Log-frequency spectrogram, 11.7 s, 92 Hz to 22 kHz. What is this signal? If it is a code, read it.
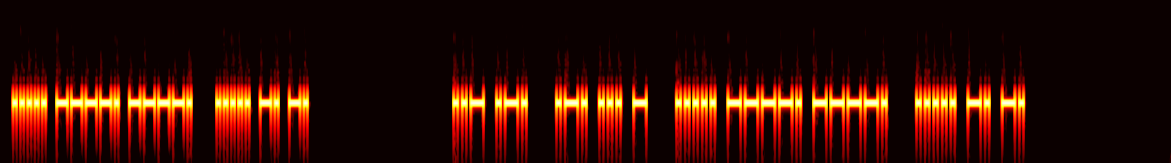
Morse code, heard as a keyed tone, about 34 wpm, 700 Hz. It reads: 599 5NN UR RST 599 5NN
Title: Speed-Racing Common QSO Phrases - 28wpm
